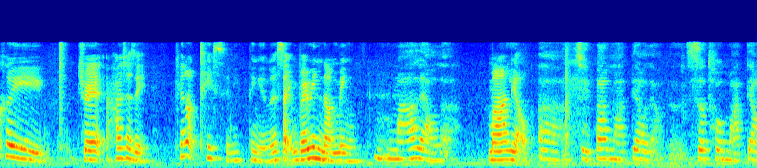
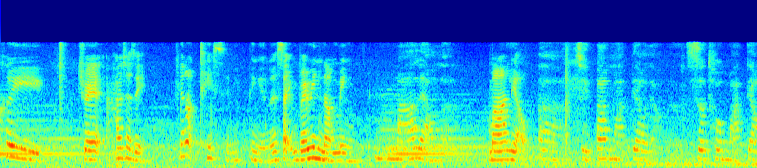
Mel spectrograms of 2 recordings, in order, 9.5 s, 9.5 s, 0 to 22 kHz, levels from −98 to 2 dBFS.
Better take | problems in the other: first | background sound (Church bell); 8 dB below the speech

